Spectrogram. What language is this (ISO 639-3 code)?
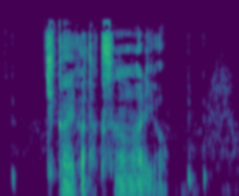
jpn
